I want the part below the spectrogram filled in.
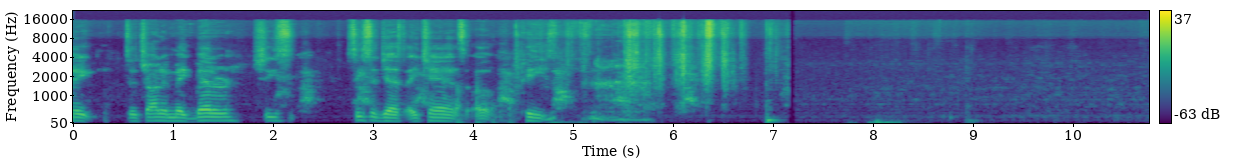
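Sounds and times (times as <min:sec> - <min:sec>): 
speech: 0:00.0 - 0:06.3
dog barking excitedly: 0:02.0 - 0:03.6, 0:04.2 - 0:06.5
quiet rustling: 0:04.3 - 0:07.2
thumps: 0:07.9 - 0:09.1.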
